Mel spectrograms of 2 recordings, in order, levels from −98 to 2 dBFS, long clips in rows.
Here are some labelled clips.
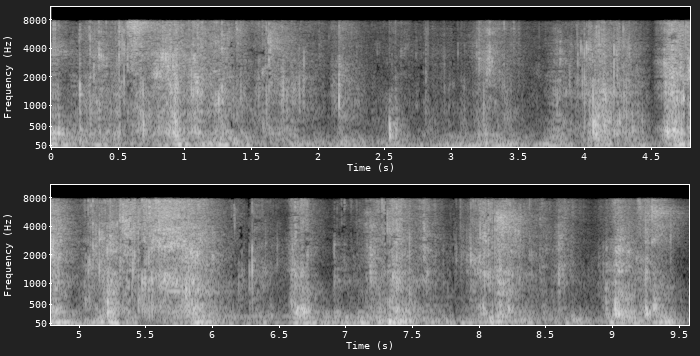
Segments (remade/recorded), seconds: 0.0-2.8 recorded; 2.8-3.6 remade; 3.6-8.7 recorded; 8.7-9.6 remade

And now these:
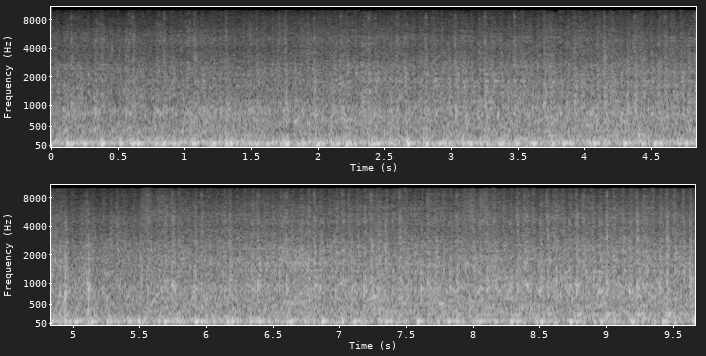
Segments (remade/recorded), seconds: 0.0-1.2 recorded; 1.2-2.1 remade; 2.1-4.9 recorded; 4.9-5.6 remade; 5.6-9.7 recorded

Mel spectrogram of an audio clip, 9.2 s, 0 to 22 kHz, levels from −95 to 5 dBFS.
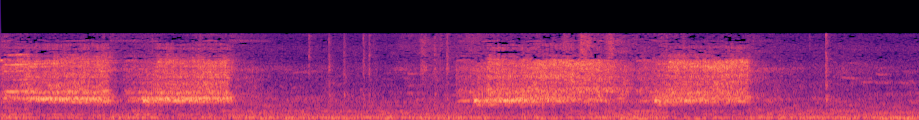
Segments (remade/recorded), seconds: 0.0-9.2 recorded

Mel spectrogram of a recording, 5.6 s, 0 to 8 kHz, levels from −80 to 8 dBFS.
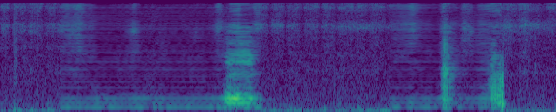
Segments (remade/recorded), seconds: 0.0-0.6 recorded; 0.6-2.6 remade; 2.6-3.9 recorded; 3.9-5.0 remade; 5.0-5.6 recorded

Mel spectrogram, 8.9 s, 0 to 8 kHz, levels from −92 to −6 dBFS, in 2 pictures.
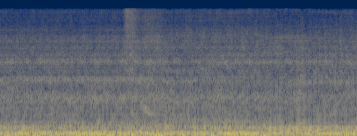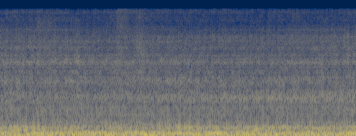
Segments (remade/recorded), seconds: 0.0-8.9 remade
